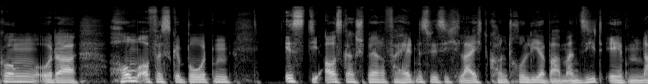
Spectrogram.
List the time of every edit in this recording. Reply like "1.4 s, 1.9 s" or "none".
none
